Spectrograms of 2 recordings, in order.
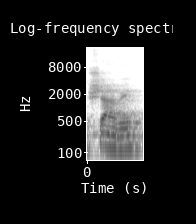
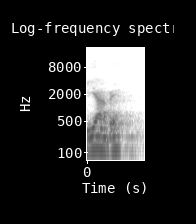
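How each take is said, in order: First: It is said in the porteño Buenos Aires accent. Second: It is said in a non-porteño accent.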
